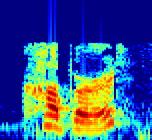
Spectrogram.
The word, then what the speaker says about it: cupboard: that one is spelled this is how we pronounce it cupboard yes c u p b o a r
